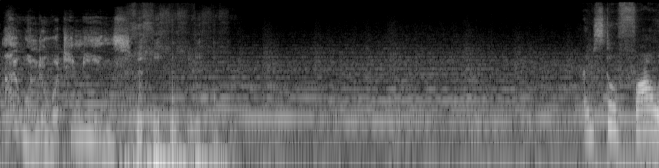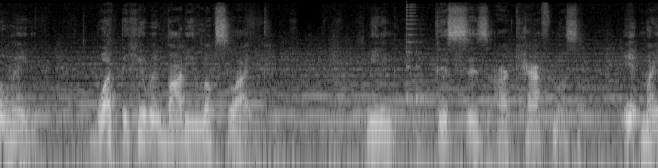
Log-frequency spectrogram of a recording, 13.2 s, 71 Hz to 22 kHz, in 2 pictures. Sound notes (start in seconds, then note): 1.1 chuckling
